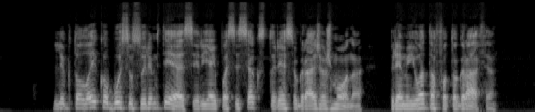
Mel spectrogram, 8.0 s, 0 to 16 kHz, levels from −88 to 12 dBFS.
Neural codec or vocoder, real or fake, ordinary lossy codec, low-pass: vocoder, 44.1 kHz, 128 mel bands every 256 samples, BigVGAN v2; fake; MP3, 96 kbps; 14.4 kHz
